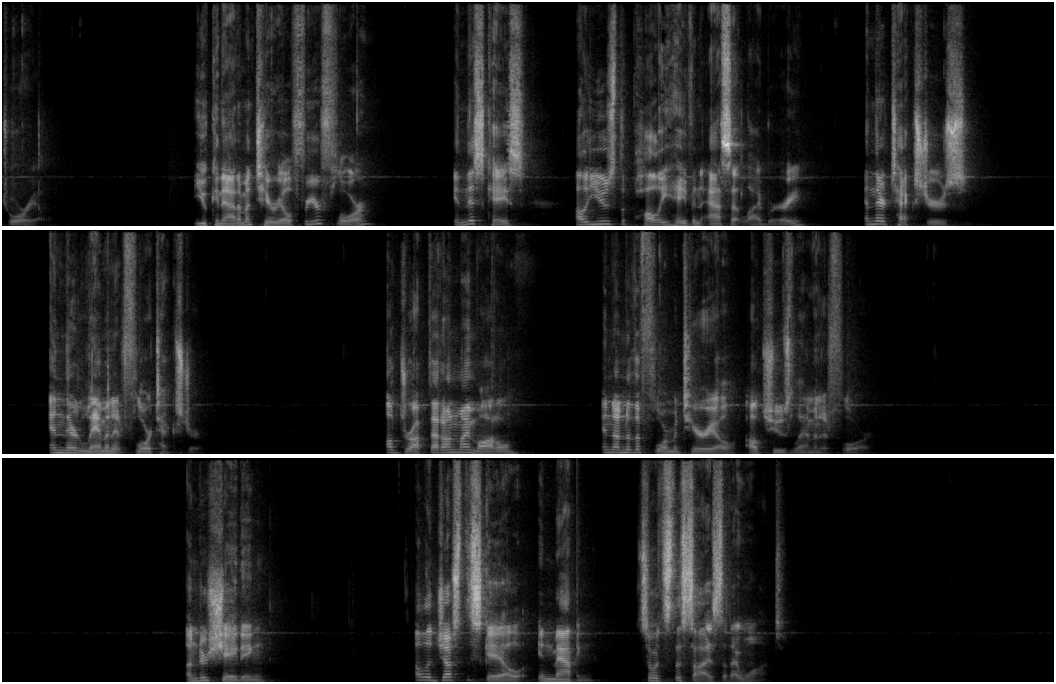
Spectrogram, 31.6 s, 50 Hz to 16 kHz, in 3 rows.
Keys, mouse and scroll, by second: 0.0 click, 0.2 x, 0.6 click, 4.2-4.8 drag, 4.9-6.0 drag, 6.6-7.6 drag, 8.1 click, 9.3-10.1 drag, 10.1-10.5 middle drag, 13.0-14.0 drag, 14.7-15.5 drag, 15.5-16.2 middle drag, 16.9-17.9 drag, 18.2-19.2 drag, 19.7-20.7 drag, 20.8-21.8 middle drag, 23.2-24.3 shift+middle drag, 24.5 shift+middle click, 25.4-27.0 shift+middle drag, 26.0-27.0 scroll up 2, 28.4-30.0 drag, 31.2 middle click.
